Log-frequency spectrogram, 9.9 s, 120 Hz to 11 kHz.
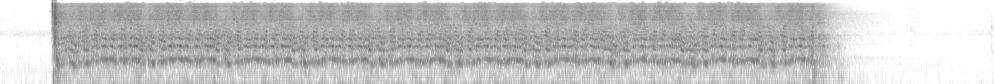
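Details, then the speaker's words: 1976 Ford Bronco Sport parked 30 years, after new ignition module and wiring, fuel filling the float bowl, choke and accelerator pumps; steady cranking about three and a half turns a second for seven seconds, never catching; cranks but won't start. "see if I can choke it a little more maybe give it a tad bit more fuel let's try"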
